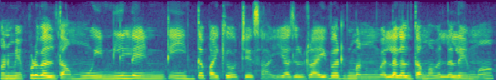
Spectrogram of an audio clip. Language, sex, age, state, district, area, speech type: Telugu, female, 30-45, Andhra Pradesh, Chittoor, rural, spontaneous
